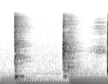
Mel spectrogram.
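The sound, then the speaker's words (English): Mugs clink together in a toast three times, each a sharp, bright knock with a brief ringing tone, spaced unevenly about two-thirds of a second apart over a low steady hum, with no talking. “I hope you at home saved a little bit more of that seltzer / vodka / please for love God not tequila at the end of your mug, and we will cheers together.”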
